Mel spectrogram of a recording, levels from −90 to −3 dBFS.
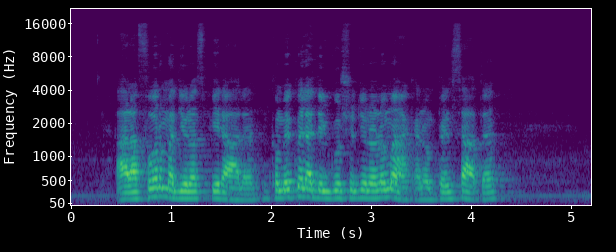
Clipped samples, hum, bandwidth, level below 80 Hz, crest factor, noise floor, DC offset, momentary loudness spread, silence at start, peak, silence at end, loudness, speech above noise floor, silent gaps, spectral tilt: under 0.1%; none; 16 kHz; -82 dBFS; 16 dB; -63 dBFS; under 0.1%; 9 LU; 0.45 s; -16 dBFS; 0.9 s; -32 LUFS; 32 dB; none; -8 dB/octave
